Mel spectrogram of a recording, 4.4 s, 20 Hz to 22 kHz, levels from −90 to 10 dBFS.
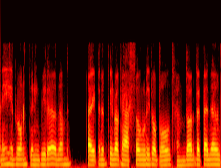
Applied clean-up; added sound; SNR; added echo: neural diffusion model UNIVERSE++.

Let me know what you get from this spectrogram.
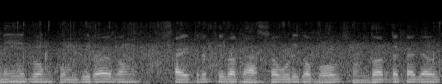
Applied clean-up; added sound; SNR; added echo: none; Applause; 12 dB; none.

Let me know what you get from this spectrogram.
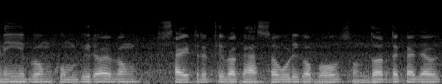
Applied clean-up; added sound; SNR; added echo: none; none; none; none.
